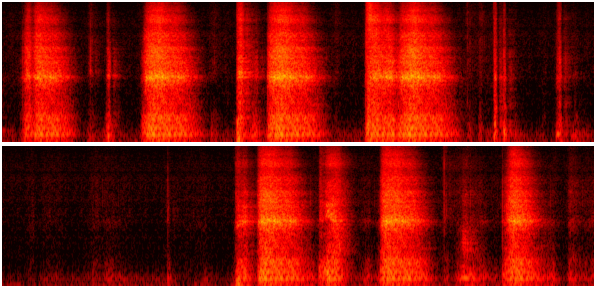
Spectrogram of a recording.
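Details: Snoring-type noisy breathing during sleep: harsh breaths with snorting bursts in clusters, separated by quiet pauses.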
